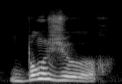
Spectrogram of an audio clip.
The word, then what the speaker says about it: bonjour: Only the words that end with C, L, F, R are to be pronounced till the last word, till the last letter. For example, the previous word we did, bonjour. Bonjour, I'm pronouncing till R.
